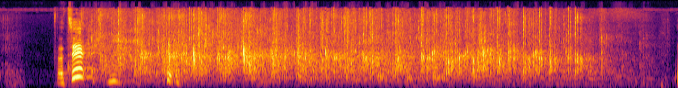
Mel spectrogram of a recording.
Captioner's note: applause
